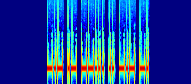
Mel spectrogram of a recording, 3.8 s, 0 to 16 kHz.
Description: Morse code, heard as a keyed tone, about 34 wpm, 700 Hz. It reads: KA7IKN
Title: USA Call Signs Repeated 2x 35wpm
